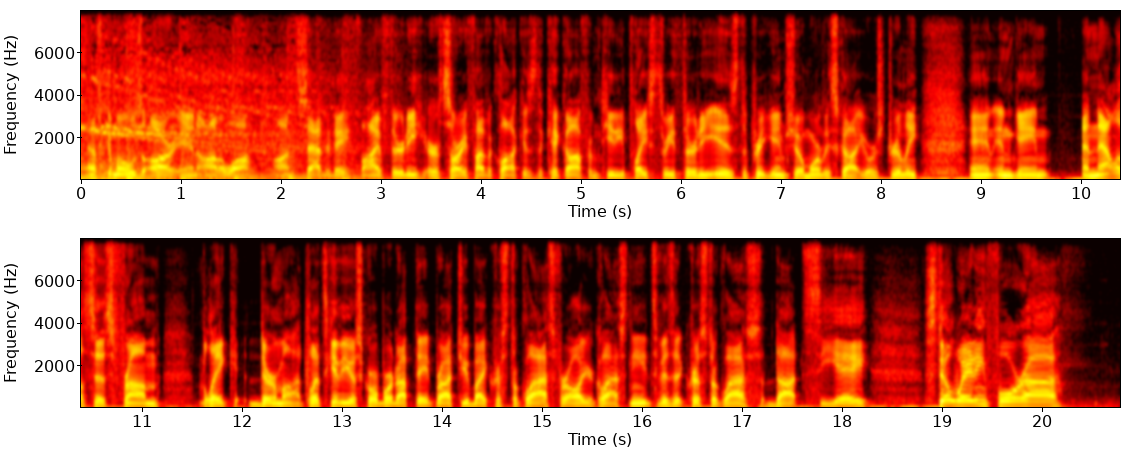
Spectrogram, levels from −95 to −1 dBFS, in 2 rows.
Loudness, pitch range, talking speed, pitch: -26 LUFS, 105-130 Hz, 160 wpm, 115 Hz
